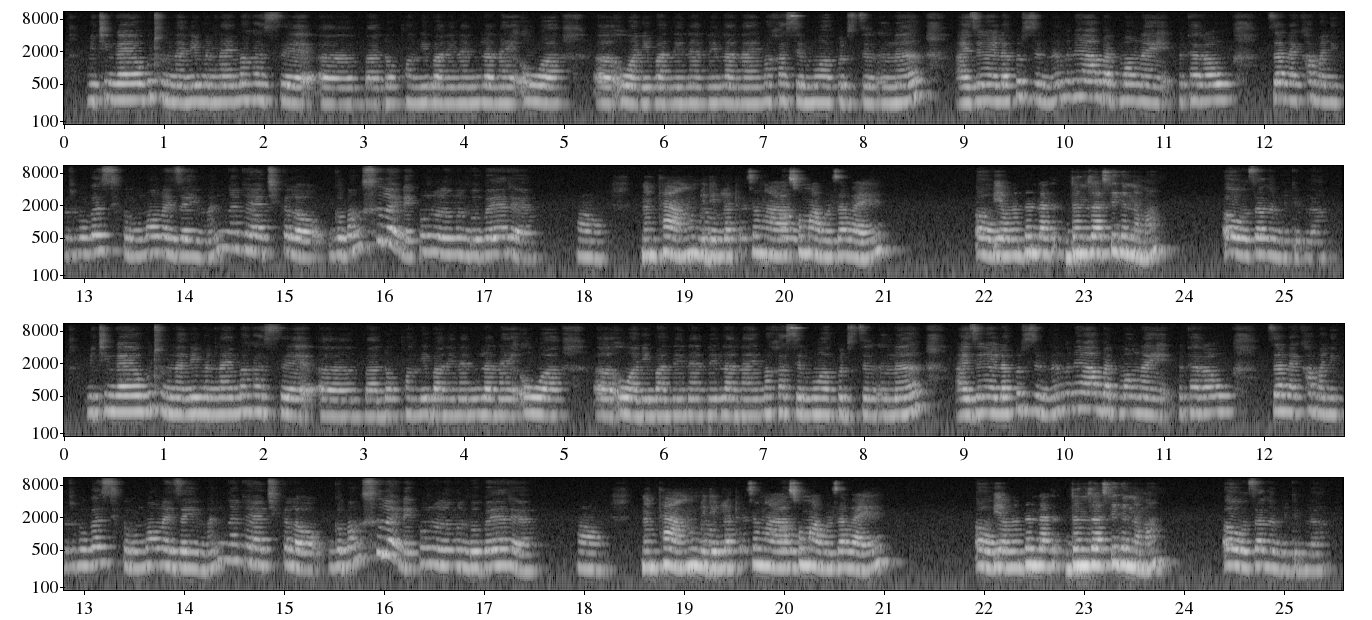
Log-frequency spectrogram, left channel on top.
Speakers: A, on the right; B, on the left.
A: मिथिंगायाव बुथुमनानै मोननाय माखासे ओ बा दंफांनि बानायनानै लानाय औवा ओ औवानि बानायनानै लानाय माखासे मुवाफोरजोंनो आइजें आयलाफोरजोंनो माने आबाद मावनाय। फोथाराव जानाय खामानिफोरखौ गासिखौबो मावनाय जायोमोन ना थाय आथिखालाव गोबां सोलायनाय खौ नुनो मोनबोबाय आरो।
B: औ नोंथां बिदिब्लाथ
A: औ
B: जोंना
A: औ
B: समाबो जाबाय।
A: औ
B: बेयावनो दोन दोनजासिगोन नामा?
A: औ जागोन बिदिब्ला।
